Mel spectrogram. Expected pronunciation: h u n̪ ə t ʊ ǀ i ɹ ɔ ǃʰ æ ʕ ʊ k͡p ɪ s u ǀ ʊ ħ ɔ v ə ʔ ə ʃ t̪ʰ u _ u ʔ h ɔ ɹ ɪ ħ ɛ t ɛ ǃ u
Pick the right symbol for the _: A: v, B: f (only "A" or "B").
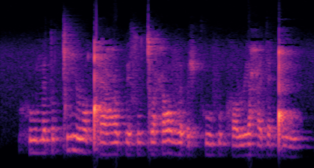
B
